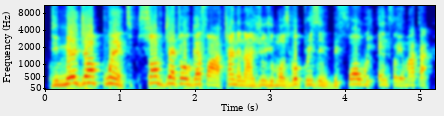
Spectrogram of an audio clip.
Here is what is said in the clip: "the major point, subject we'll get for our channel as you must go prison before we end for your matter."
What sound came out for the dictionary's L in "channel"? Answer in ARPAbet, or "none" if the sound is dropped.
N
